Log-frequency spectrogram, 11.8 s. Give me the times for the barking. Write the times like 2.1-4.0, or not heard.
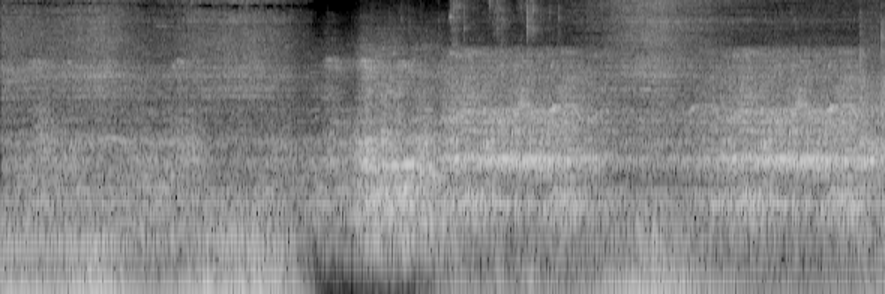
not heard.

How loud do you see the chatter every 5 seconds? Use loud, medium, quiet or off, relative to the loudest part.
medium, loud, loud.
